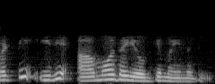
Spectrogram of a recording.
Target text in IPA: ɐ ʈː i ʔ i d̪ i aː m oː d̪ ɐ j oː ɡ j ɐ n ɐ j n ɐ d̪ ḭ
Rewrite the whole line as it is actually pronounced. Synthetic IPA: ɐ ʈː i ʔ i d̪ i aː m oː d̪ ɐ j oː ɡ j ɐ m ɐ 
